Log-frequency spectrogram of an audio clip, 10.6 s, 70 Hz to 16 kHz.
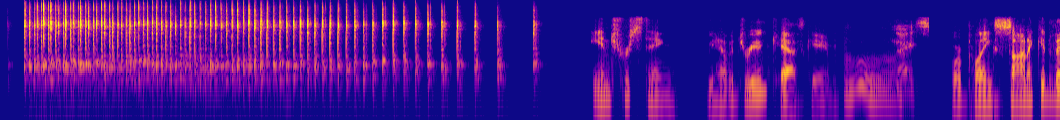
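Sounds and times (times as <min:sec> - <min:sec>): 
prize wheel spinning, pointer clicking against the pegs: 0:00.0 - 0:05.4
speech: 0:05.9 - 0:10.5.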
